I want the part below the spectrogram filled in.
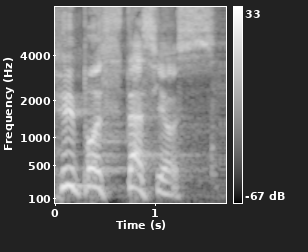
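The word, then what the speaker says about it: ὑπόστασις: Maintenant, ce mot substance est traduit d'un mot grec difficile à prononcer. H-U-P-O-S-T-A-S-I-S. Hypostasios.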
